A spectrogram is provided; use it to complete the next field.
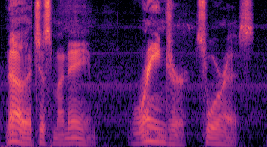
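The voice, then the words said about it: Old Western gunfighter drawl. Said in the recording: “just sounds like a gunfighter, right? ... You're mixing a little bit of like Southern Texas ... I'm like an old Western guy”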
